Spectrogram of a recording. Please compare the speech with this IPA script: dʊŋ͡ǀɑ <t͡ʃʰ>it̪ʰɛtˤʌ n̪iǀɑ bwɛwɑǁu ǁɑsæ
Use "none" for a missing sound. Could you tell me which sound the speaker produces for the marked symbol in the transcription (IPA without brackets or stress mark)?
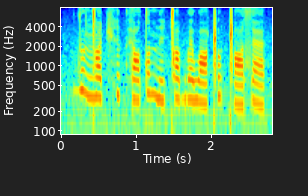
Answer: t͡ʃʰ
